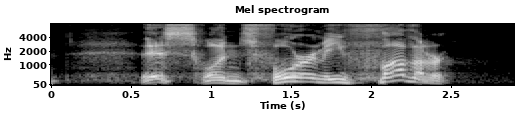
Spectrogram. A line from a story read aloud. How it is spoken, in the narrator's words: he cried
